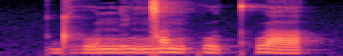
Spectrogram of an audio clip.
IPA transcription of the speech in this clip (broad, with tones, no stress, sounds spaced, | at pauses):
dʱ u˩ n i˧˩ ŋ͡ǀ ɐ˥˧ n kʷ i˧˩ kʷʰ a˥˧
